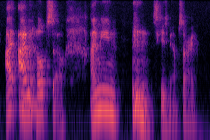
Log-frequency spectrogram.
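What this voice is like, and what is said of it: Choked-up, emotional voice. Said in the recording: “I'm getting all choked up.”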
